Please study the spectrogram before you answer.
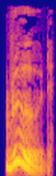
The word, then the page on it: rood: British English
